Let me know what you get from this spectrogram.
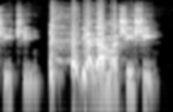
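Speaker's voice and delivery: put-on slow, swooping, thick Louisiana accent. Retelling a man who handed out a cheat sheet, in a deep Louisiana accent. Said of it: "the deep Louisiana accent".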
